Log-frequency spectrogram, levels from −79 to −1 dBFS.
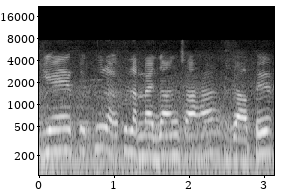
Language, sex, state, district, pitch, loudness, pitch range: Hindi, female, Haryana, Jhajjar, 200 Hz, -14 LUFS, 190-220 Hz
